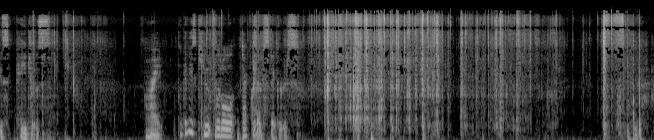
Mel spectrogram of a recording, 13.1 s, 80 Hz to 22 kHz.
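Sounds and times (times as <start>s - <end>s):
sticker sheets crinkling: 3.9s - 12.9s.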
